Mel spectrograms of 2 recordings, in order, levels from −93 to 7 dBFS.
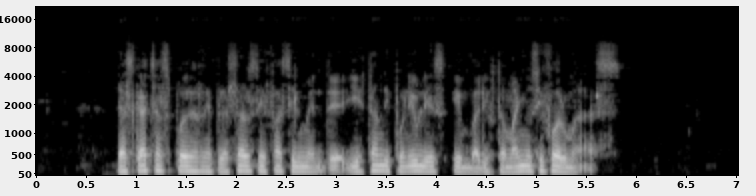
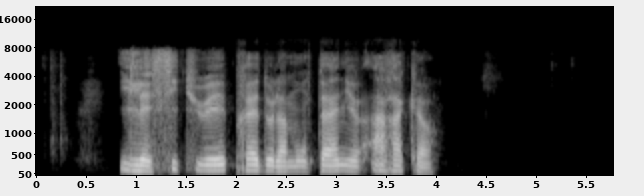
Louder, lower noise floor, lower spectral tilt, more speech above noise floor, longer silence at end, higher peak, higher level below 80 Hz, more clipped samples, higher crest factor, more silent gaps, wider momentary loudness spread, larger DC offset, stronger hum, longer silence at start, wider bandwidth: second, -21 LUFS vs -18 LUFS; second, -83 dBFS vs under -90 dBFS; first, -8.5 dB/octave vs -5 dB/octave; second, 63 dB vs over 72 dB; second, 1.25 s vs 1.8 s; about the same, -4 dBFS vs -2 dBFS; about the same, -58 dBFS vs -60 dBFS; neither; about the same, 18 dB vs 18 dB; neither; about the same, 6 LU vs 8 LU; neither; neither; about the same, 0.8 s vs 0.85 s; about the same, 8 kHz vs 8 kHz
